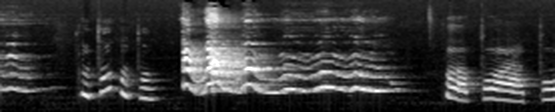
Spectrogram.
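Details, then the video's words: Domestic dog singing: quick wavering yelps lead into a loud, wobbling howl of about two seconds, followed by a few short falling yelps after a pause. "Singing Dog"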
